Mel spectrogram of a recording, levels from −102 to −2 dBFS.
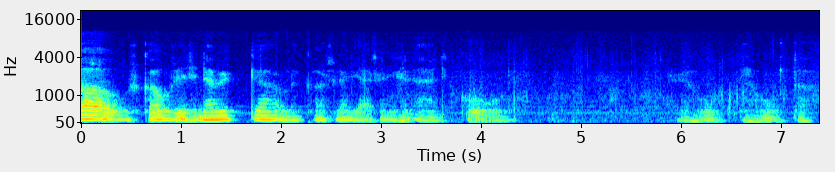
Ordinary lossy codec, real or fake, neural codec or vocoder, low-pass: MP3, 64 kbps; fake; vocoder, 24 kHz, 100 mel bands, Vocos; 10.8 kHz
